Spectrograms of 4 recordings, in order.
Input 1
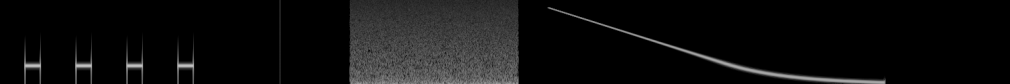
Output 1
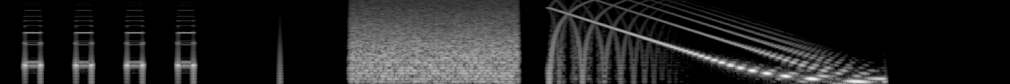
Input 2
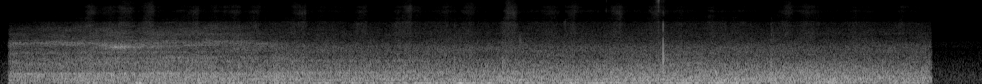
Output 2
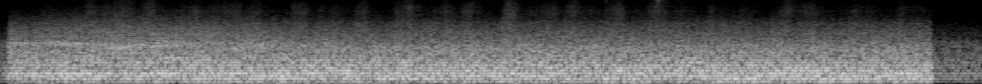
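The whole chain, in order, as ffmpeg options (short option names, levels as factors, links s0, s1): -filter_complex "[0:a]tremolo=f=170:d=0.462,asplit=2[s0][s1];[s1]highpass=f=720:p=1,volume=56.2,asoftclip=type=tanh:threshold=0.398[s2];[s0][s2]amix=inputs=2:normalize=0,lowpass=f=1400:p=1,volume=0.501,afftfilt=real='re*2.45*eq(mod(b,6),0)':imag='im*2.45*eq(mod(b,6),0)':win_size=2048:overlap=0.75,volume=2"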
